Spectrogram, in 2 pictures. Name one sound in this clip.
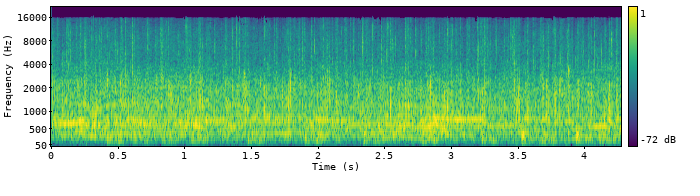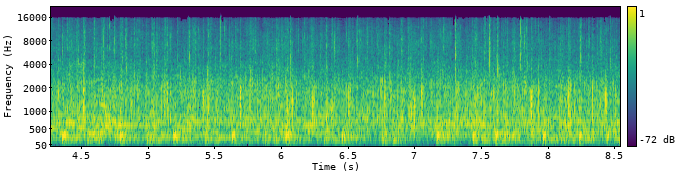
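Spectators clap in a steady rhythm.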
